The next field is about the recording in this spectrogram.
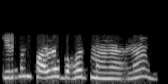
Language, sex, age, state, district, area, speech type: Hindi, female, 30-45, Uttar Pradesh, Chandauli, rural, conversation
